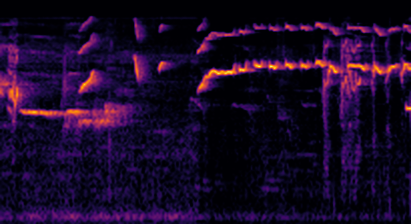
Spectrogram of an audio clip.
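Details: A vigorously singing Oriental magpie-robin, used as a tutor bird for song training, gives loud clear whistles: a long steady note, then a high drawn-out whistle over a run of quick, sharp chirps.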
